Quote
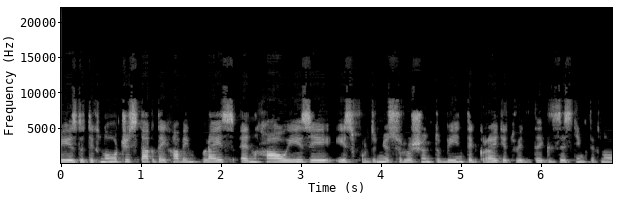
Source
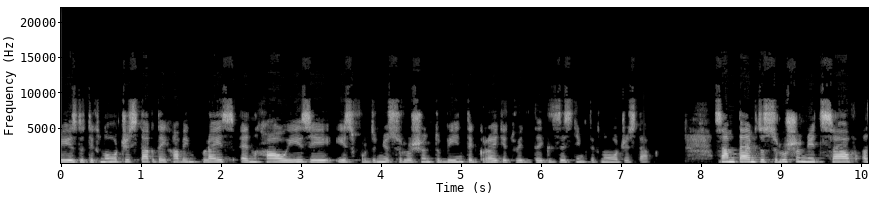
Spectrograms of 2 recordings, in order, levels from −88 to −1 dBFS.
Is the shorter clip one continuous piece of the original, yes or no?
yes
